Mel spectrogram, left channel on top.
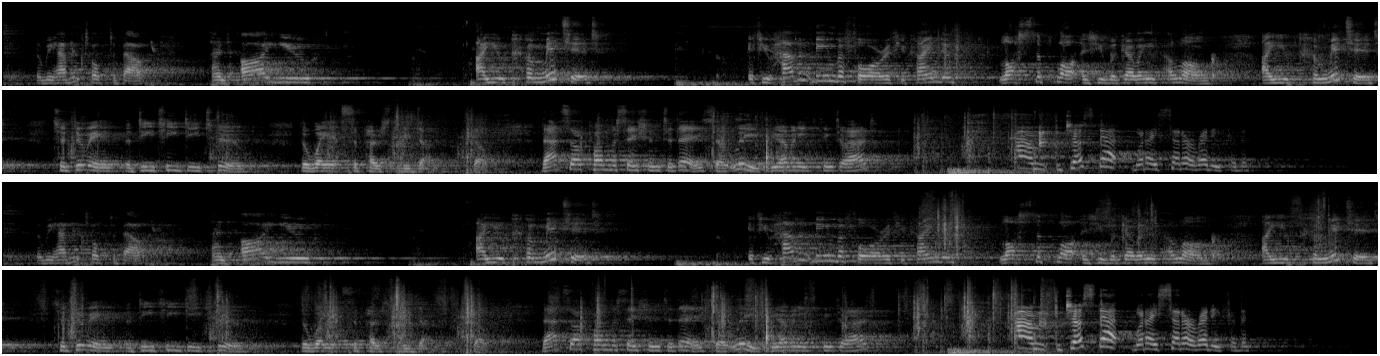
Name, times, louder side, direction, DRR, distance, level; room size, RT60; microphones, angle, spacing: voice 1, 0.0-1.7 2.1-3.2 4.7-6.0 7.5-9.6 10.0-18.1 18.4-22.5, left 2 dB, 30° left, 1.1 m, -35 dB
voice 2, 6.7-7.7 23.2-24.2, left 2 dB, 55° left, 2.4 m, -43 dB
sound 1, 8.3-10.4 10.7-24.3, right 7 dB, 70° right, 1.4 m, -43 dB
voice 3, 23.9-26.2, right 6 dB, 40° right, 0.6 m, -32 dB
25.0 x 20.5 x 9.3 m
head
